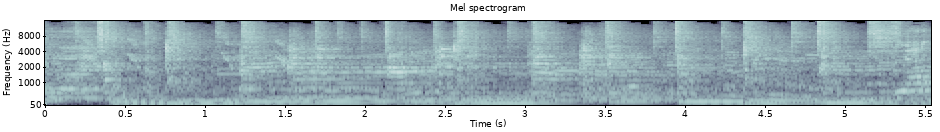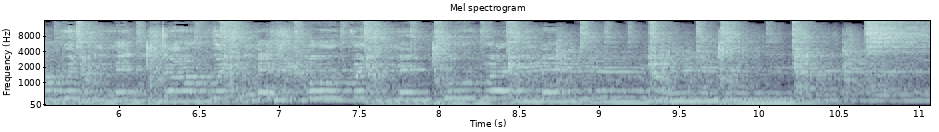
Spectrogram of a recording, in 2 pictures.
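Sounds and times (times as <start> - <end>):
bass line: 0.0 - 11.0
drums: 0.0 - 11.0
electric guitar: 0.0 - 11.0
reggae band playing: 0.0 - 11.0.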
